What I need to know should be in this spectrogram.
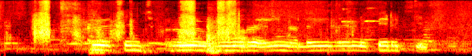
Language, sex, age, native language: Icelandic, male, 11, Icelandic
